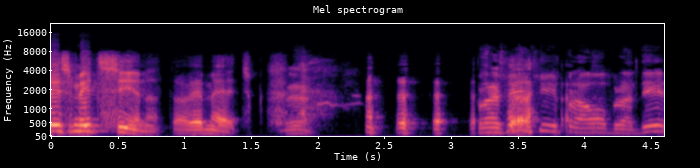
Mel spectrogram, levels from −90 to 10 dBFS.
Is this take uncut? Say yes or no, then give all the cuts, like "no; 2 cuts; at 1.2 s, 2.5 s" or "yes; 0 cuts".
yes; 0 cuts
